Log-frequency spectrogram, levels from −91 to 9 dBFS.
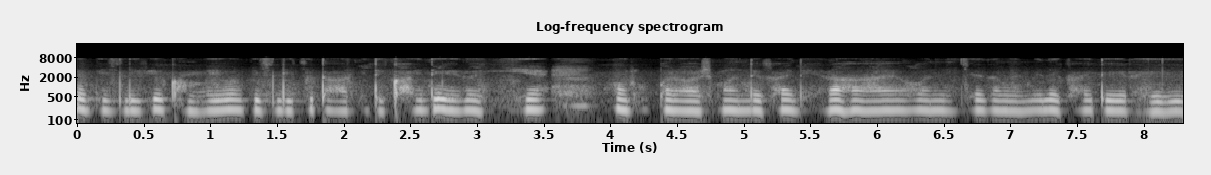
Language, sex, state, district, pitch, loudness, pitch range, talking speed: Hindi, female, Bihar, Madhepura, 195 Hz, -24 LUFS, 190-205 Hz, 195 wpm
